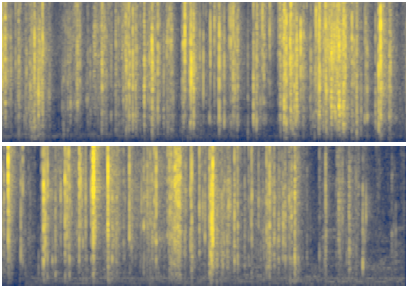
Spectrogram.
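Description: Foil wrapper of a Magic: The Gathering booster pack crinkling as it is handled and torn open, a dense run of irregular crackles that thins out near the end as the cards are slid out.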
